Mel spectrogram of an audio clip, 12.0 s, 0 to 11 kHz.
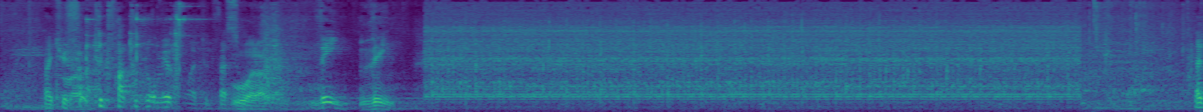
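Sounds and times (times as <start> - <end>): electric meat grinder running: 4.2 - 10.8.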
